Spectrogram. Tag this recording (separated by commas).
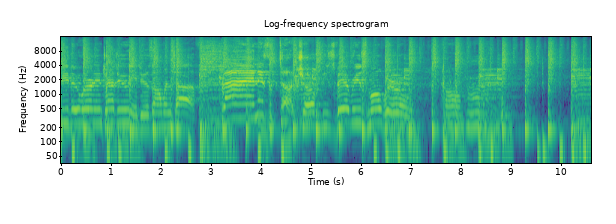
Music, Reggae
